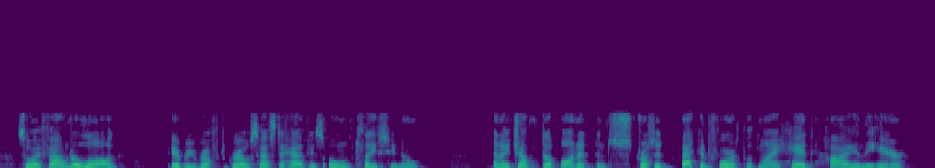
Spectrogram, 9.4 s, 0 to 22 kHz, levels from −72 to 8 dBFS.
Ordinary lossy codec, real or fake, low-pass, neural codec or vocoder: MP3, 64 kbps; fake; 7.2 kHz; vocoder, 22.05 kHz, 80 mel bands, HiFi-GAN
